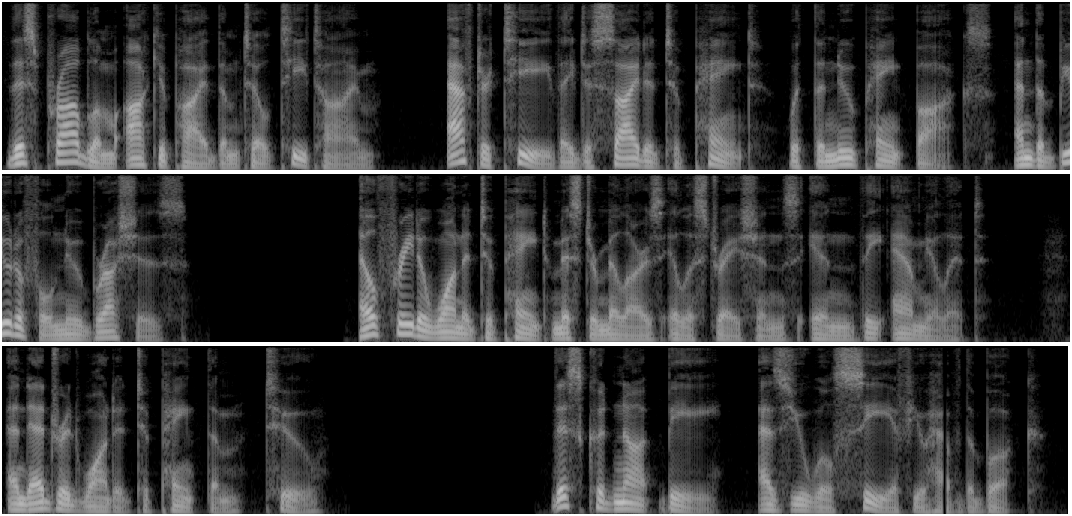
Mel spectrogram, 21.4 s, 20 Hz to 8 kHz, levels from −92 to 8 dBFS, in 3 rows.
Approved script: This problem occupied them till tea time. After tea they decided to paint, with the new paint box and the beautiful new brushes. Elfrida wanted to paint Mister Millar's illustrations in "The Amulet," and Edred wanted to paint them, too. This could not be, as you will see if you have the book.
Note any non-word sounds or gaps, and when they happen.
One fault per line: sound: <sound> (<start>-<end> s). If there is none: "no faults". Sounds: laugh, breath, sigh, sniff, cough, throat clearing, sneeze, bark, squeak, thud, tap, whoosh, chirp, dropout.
sound: dropout (20.5-20.6 s)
